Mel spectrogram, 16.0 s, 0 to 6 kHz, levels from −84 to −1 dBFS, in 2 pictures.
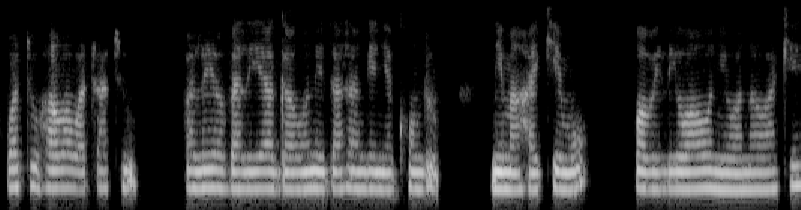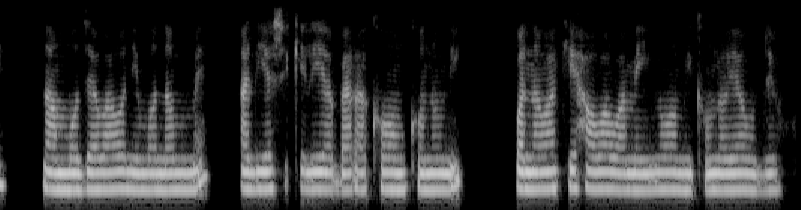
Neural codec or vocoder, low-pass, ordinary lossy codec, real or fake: codec, 16 kHz, 0.4 kbps, LongCat-Audio-Codec; 5.4 kHz; MP3, 48 kbps; fake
